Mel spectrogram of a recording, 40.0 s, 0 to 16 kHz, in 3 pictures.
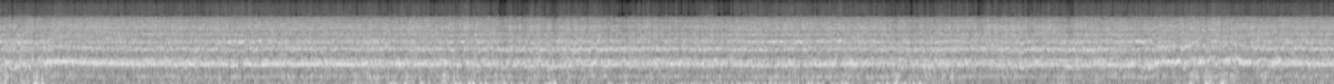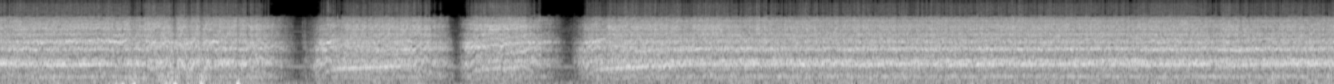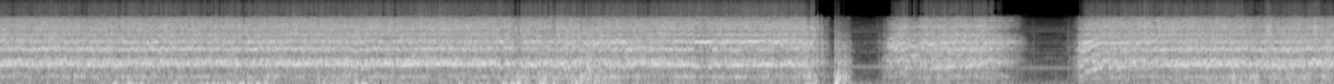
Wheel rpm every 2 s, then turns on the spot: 230, 230, 220, 220, 220, 230, 240, 210, 110, 120, 230, 230, 230, 230, 230, 230, 220, 140, 110, 220.
none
